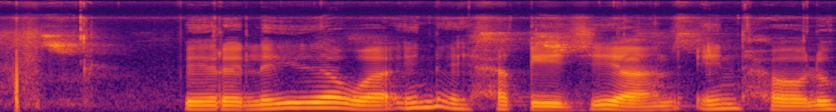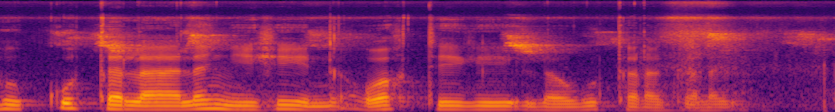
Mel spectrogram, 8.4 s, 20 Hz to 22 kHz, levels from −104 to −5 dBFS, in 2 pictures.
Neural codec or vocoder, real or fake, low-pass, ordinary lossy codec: none; real; none; none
